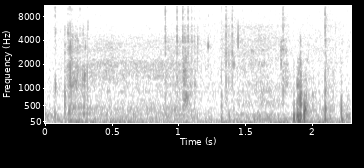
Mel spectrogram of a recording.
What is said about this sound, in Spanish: No sin antes darle un traguito aquí a mi café. Mm.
